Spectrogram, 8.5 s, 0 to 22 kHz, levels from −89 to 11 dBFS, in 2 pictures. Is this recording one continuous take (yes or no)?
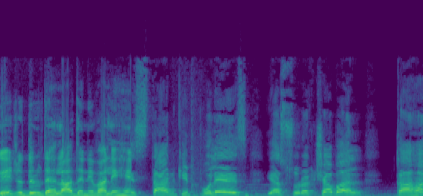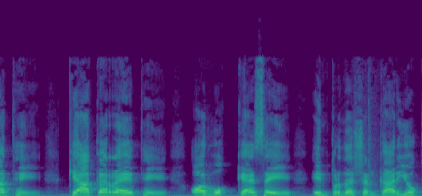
no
